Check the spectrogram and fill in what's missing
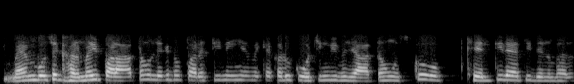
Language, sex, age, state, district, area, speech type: Hindi, male, 18-30, Madhya Pradesh, Jabalpur, urban, conversation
